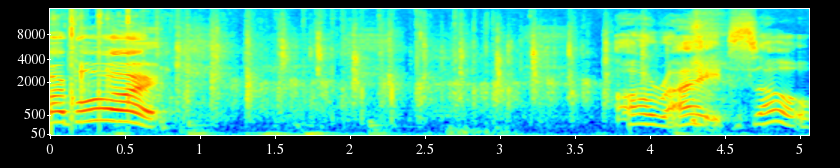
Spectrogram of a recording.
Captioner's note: people clapping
